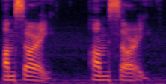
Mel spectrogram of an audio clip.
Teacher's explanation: when you pronounce it fast you don't say aim you say um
